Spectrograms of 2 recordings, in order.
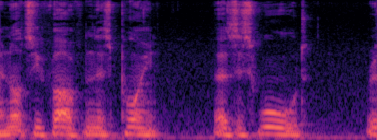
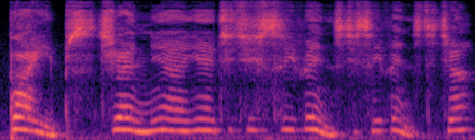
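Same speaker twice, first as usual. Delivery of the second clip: put-on Essex accent; 8 semitones higher than usual. A narrator's reading.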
